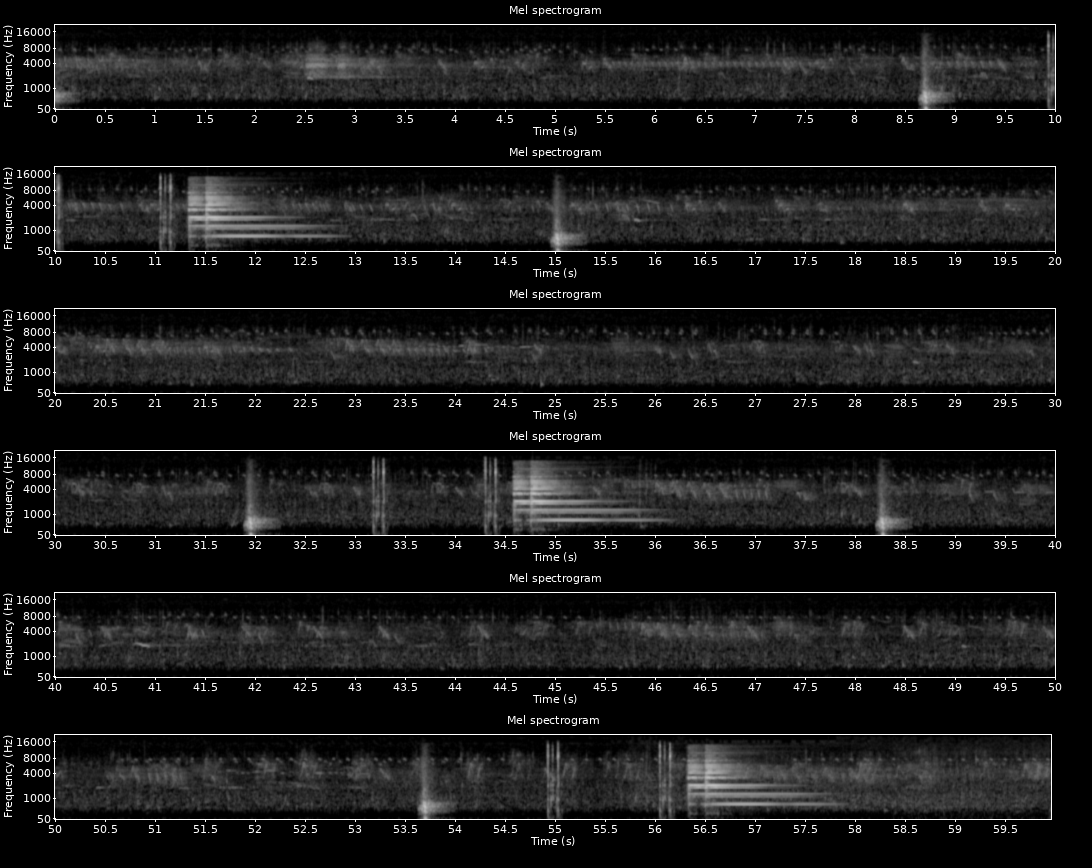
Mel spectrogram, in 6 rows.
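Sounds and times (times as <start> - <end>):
bell-like ding: 11.4 - 12.9, 34.6 - 36.2, 56.4 - 58.0.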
